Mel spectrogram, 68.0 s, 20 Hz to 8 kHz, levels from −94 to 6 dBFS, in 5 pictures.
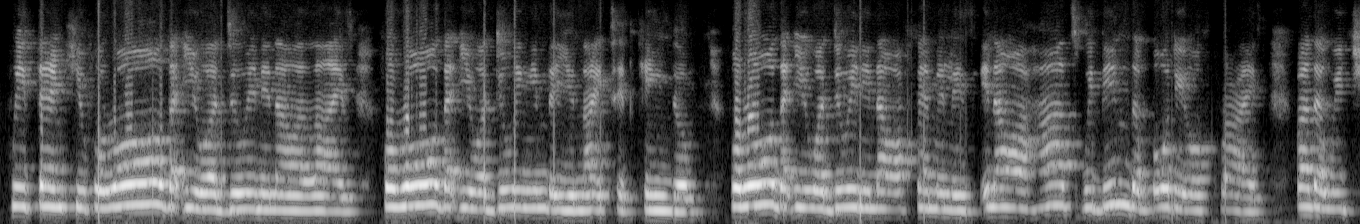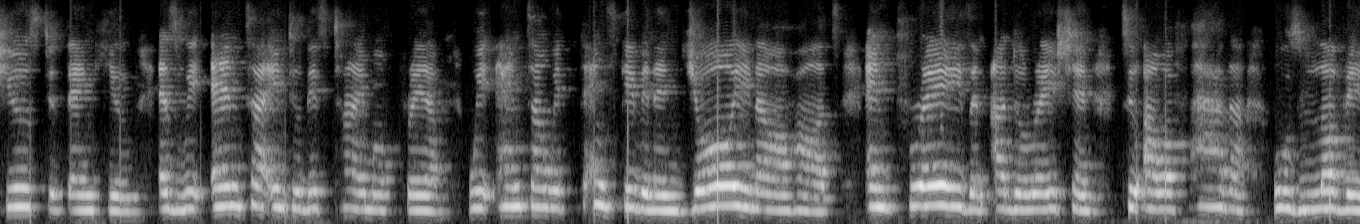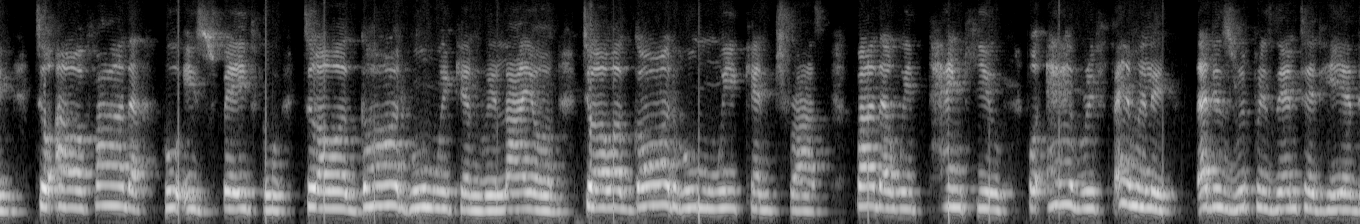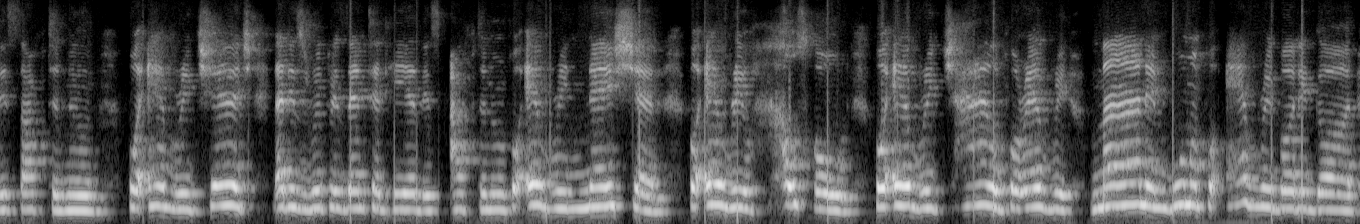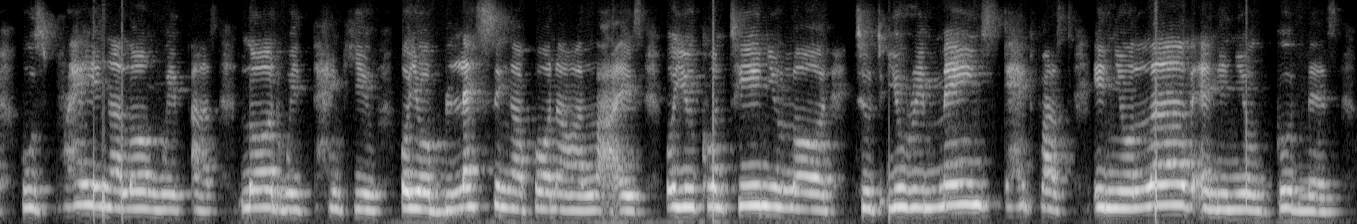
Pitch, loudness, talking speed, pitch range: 230 Hz, -16 LUFS, 140 wpm, 210-250 Hz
